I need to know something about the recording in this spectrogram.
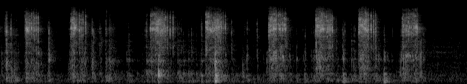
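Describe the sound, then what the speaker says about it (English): Phillips head screws being backed out of the bottom cover of an Aiffro K100 NAS, a rapid series of close ratcheting clicks in short bursts, with no talking. "we can see we have 4 Phillips head screws that we need to take out"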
